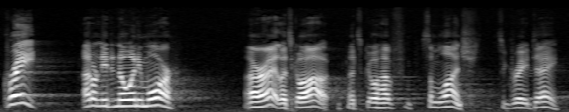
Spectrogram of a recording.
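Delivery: breezy, done-and-dusted tone; casual dismissal; carefree brush-off. Retold or imitated. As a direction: sound like you've heard enough. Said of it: "we're like".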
